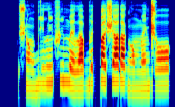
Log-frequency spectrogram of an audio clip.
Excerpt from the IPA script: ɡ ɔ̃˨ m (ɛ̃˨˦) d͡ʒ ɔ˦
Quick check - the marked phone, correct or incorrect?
correct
